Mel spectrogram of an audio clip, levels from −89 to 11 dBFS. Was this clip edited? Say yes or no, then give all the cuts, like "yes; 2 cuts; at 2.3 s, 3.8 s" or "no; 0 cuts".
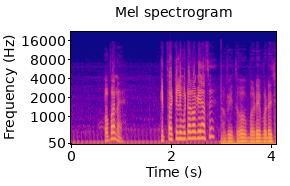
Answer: yes; 1 cut; at 3.0 s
